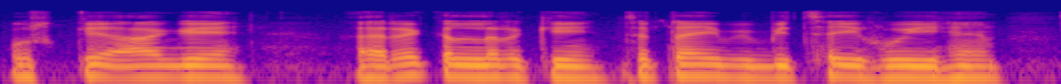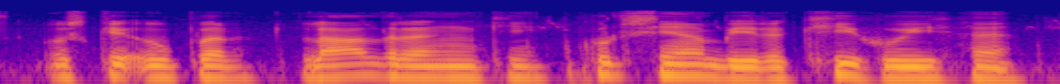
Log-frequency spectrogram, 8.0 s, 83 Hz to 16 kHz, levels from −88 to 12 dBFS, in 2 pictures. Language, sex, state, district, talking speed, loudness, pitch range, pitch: Hindi, male, Rajasthan, Bikaner, 150 wpm, -15 LUFS, 125-140 Hz, 130 Hz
